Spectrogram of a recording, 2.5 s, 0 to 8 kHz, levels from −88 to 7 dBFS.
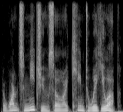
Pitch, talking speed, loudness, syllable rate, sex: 130 Hz, 290 wpm, -17 LUFS, 5.6 syllables/s, male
